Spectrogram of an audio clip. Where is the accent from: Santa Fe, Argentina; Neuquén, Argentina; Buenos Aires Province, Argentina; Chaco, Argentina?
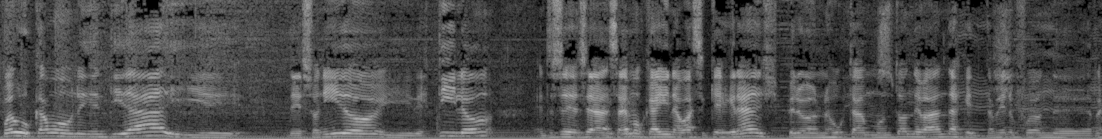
Buenos Aires Province, Argentina; Temperley; Sí, yo soy de Temperley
